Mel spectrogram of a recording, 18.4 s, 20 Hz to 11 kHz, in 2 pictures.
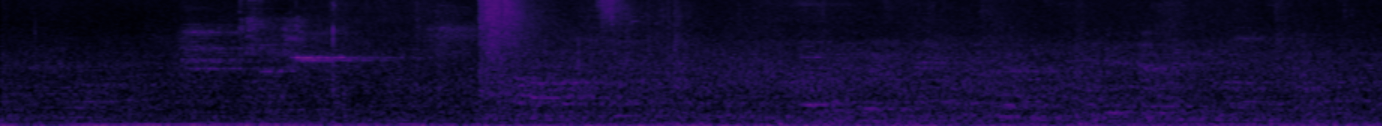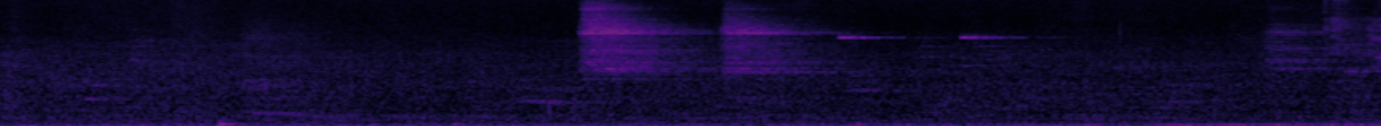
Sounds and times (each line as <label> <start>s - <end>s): dimmed street soud environnement 0.0s - 18.4s
conversations 1.6s - 13.1s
